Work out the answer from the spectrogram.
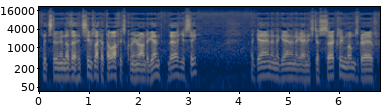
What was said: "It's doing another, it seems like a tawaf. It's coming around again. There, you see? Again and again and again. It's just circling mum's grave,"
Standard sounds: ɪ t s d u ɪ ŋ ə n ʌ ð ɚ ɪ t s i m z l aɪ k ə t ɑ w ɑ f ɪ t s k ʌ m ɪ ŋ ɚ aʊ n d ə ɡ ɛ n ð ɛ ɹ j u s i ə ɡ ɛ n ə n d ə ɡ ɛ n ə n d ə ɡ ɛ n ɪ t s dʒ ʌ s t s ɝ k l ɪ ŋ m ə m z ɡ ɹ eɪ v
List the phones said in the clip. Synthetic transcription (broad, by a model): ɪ t s d u ɪ ŋ ə n ʌ ð ɚ ɪ t s i m z l aɪ k ə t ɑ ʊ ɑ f ɪ t s k ʌ m ɪ ŋ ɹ aʊ n d ə ɡ ɛ n ð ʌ ɹ j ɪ s i ə ɡ ɛ n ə n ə ɡ ɛ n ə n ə ɡ ɛ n ɪ t s dʒ ʌ s t s ɝ k l ɪ ŋ m ə m z ɡ ɹ eɪ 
